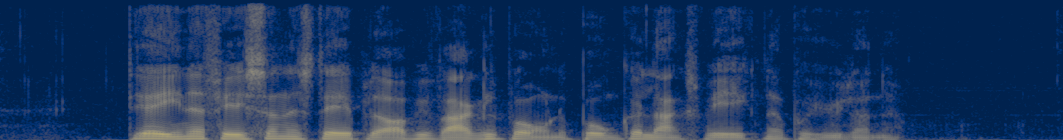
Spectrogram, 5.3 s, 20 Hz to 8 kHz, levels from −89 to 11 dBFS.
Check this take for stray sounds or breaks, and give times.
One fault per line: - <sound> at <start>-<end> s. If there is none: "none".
none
